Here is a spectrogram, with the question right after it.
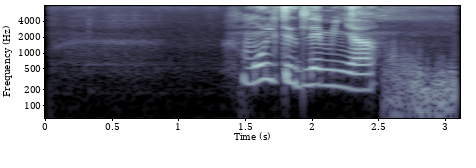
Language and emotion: Russian, neutral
